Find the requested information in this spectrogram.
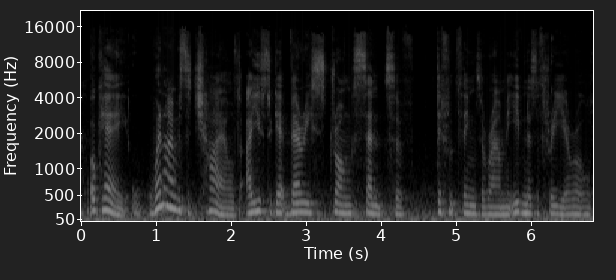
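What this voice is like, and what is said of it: London English accent. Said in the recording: “in town from London ... By my accent. ... hear her amazing accent”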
